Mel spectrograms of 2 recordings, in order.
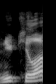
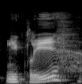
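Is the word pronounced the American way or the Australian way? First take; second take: American; Australian. First: It is pronounced in an American-influenced way. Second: It is pronounced in an Australian way. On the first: The speaker calls it wrong. "I blame U S cultural imperialism" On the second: The speaker calls it right. "How to say it like a real Aussie"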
